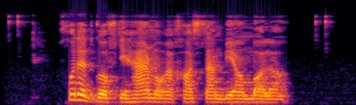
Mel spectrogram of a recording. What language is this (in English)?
Persian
